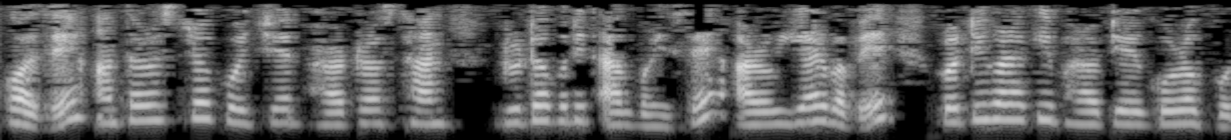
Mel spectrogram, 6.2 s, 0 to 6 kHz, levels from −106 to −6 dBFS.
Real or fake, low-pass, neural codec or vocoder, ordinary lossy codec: real; 5.4 kHz; none; MP3, 24 kbps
